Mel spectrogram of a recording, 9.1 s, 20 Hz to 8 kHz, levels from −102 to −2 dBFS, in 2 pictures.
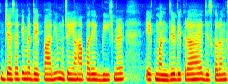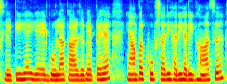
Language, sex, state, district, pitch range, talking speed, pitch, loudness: Hindi, female, Chhattisgarh, Sukma, 185-200 Hz, 225 wpm, 195 Hz, -13 LUFS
